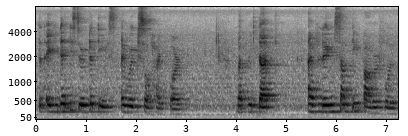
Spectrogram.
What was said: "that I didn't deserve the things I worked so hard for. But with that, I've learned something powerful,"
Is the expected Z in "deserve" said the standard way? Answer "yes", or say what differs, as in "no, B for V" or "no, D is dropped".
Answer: no, S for Z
